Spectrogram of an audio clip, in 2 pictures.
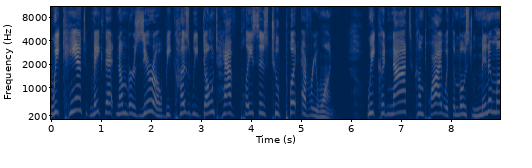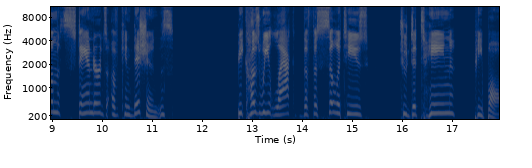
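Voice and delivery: very slow, slowed-down, drawn-out speech.

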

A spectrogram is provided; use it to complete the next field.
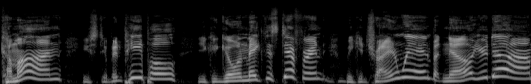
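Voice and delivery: high, belittling, mocking, condescending tone. Describing a man who sounds condescending even advising his own people, mock-condescending. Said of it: "The most condescending voice I have".

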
